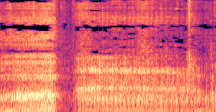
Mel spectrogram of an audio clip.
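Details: Domestic dog giving a throaty, rumbling growl that breaks off briefly, then resumes as a steadier grumble, with a person speaking nearby.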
